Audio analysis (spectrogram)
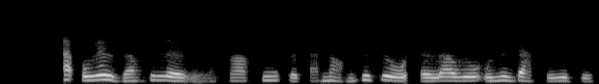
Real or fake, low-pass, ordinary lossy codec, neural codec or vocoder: fake; 3.6 kHz; Opus, 24 kbps; codec, 16 kHz, 0.5 kbps, X-Codec, WavLM features, trained on Multilingual LibriSpeech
